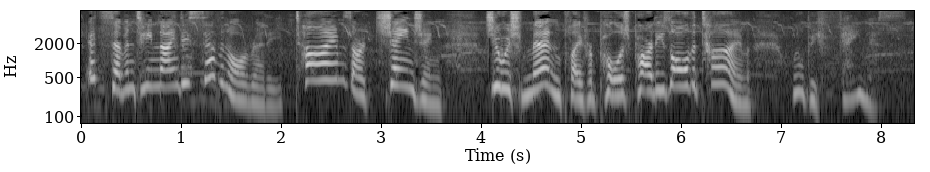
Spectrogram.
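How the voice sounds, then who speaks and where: An actress playing an eager, optimistic young daughter in an audio drama, with an excited manner. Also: female voice, high voice, moderate pace. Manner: eager, animated.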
